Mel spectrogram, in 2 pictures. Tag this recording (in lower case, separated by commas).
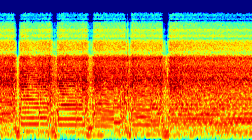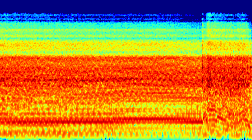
electric guitar, strum, guitar, plucked string instrument, music, musical instrument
